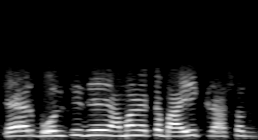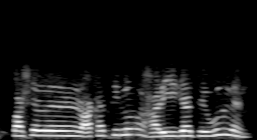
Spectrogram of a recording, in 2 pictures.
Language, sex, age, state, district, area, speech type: Bengali, female, 30-45, West Bengal, Birbhum, urban, conversation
